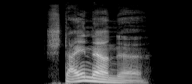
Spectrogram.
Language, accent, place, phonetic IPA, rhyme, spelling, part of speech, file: German, Germany, Berlin, [ˈʃtaɪ̯nɐnə], -aɪ̯nɐnə, steinerne, adjective, De-steinerne.ogg
- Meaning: inflection of steinern: 1. strong/mixed nominative/accusative feminine singular 2. strong nominative/accusative plural 3. weak nominative all-gender singular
